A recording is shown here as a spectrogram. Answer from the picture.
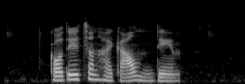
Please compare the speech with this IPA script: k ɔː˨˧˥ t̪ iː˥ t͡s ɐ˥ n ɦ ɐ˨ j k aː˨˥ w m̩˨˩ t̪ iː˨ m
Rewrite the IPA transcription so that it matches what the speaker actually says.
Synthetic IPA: k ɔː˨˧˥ t̪ iː˥ t͡s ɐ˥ n ɦ ɐ˨ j k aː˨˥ w m̩˨˩ t̪ iː˨ m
